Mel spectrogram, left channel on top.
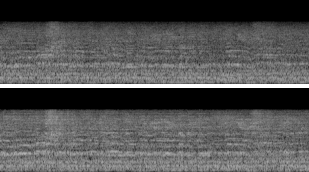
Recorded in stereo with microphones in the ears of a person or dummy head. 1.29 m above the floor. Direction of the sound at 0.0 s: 55° right (ahead or behind).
